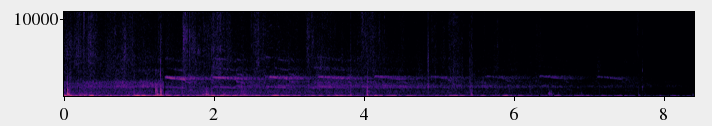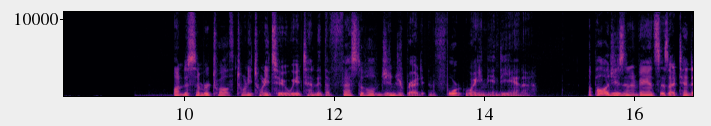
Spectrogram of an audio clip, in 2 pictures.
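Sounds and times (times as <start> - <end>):
footstep-like thuds: 0.0 - 7.0
crows cawing outdoors at a gingerbread festival in Fort Wayne, Indiana: 0.0 - 8.5
speech: 9.9 - 14.8, 15.4 - 16.7.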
